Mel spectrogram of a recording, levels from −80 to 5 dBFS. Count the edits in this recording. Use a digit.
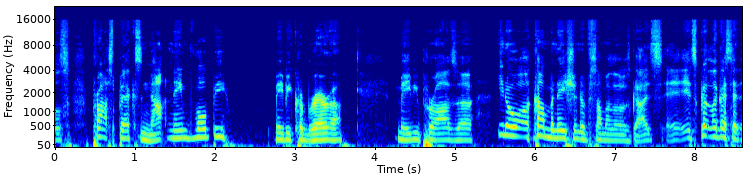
0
